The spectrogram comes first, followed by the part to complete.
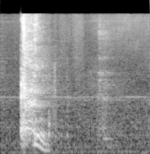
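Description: A single short cough about a quarter of a second in, set off by the pungent fumes of dried chillies heating in a hot wok.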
